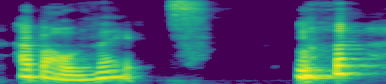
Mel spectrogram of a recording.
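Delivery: drawn-out New Orleans accent, very slow; slow Nola accent. Shown as a demonstration. Reader repeating herself slowly in her Nola accent. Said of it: "in my old Nola accent".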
